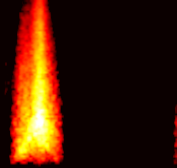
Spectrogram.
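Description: A single whoosh sound effect from an animated title intro: one short rush of noise that swells and fades away about half a second in.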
